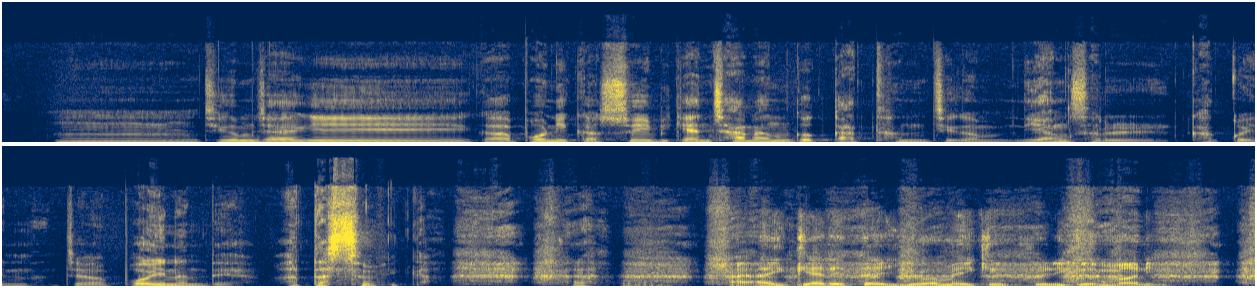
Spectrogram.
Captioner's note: laughter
